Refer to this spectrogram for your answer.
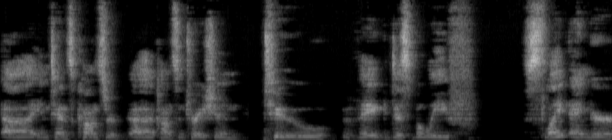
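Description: Ordinary pitch variation shapes an unforced reading voice set against a quiet background.

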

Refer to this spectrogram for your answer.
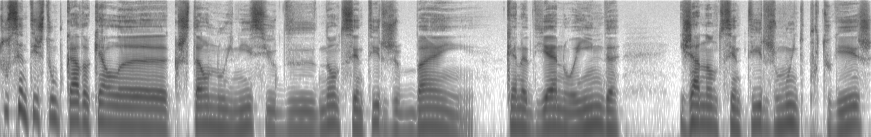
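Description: The tone is dark and mellow, with ordinary pitch variation at a moderate pace. The recording is very clean with a silent background. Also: man, medium pitch for a man. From Portugal, Alentejo (Santiago do Cacém). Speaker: radio host. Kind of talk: casual chat.

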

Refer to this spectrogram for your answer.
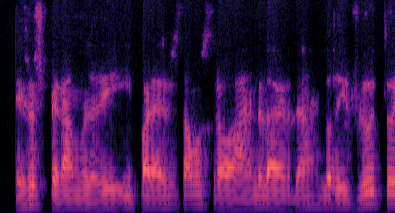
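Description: A man with an ordinary speaking voice talks at a fairly quick pace, medium in pitch and with fairly even intonation. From Colombia, Antioquia (Caldas). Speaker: mountain bike coach. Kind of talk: interview.

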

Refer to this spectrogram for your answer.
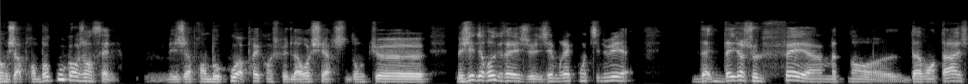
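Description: A man with an unremarkable speaking voice and medium pitch talks at a moderate pace with lively intonation over a quiet background. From France. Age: 40s. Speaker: Islamic teacher and author. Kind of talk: interview. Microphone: phone held by hand, mic unplugged.

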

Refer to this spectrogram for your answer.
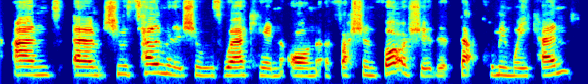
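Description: Fairly high-pitched woman with a Yorkshire accent, moderate in pace and fairly even in intonation, hardly any pauses, in a dry, close sound with no echo. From northern England. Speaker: personal stylist and coach. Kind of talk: casual interview chat.

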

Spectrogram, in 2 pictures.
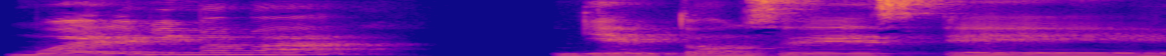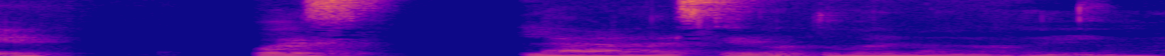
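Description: This woman has an ordinary speaking voice with a fairly low pitch. She talks at a fairly slow pace with lively intonation. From Mexico, Saltillo. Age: 40s. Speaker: entrepreneur. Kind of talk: interview.

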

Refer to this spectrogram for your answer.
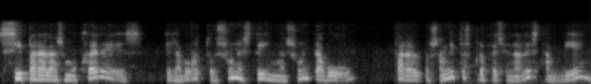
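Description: Her voice very deep and low, a woman sounds somewhat breathy, with very wide pitch swings. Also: moderate pace. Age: 40s. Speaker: psychologist at abortion clinic. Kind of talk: interview. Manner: halting, repeats words.

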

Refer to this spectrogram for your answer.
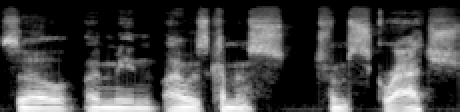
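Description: A man's very deep, low voice with a dark, mellow tone and a New York accent, dry and close with no echo, on a very clean recording with a silent background. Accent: New York accent, noticeable. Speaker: financial advisor. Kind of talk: interview.

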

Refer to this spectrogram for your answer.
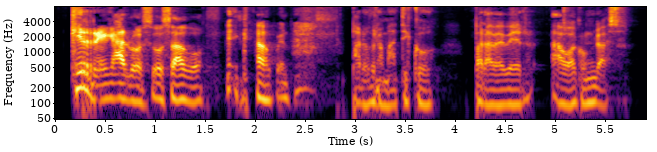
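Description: A man's fairly slow, somewhat breathy speech at a fairly low pitch with ordinary pitch variation, the sound dry and close with no echo in a very clean recording with a silent background. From Catalonia. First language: Catalan (speaking Spanish). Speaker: podcast host. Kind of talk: solo podcast monologue. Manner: casual, animated.

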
